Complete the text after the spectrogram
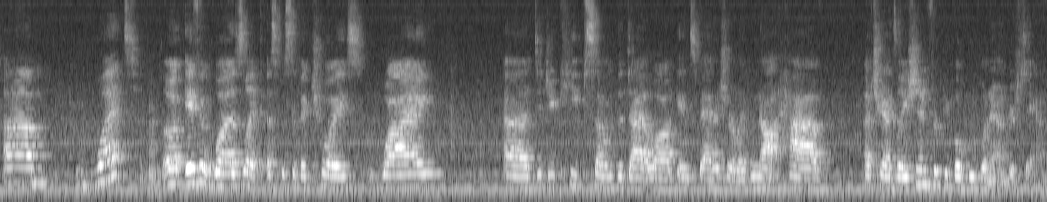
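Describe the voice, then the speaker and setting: A woman's voice: mid-range voice, unhurried. Hesitant woman asking from far, heavy echo. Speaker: audience questioner. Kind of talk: casual question from the floor. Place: indoor room, public post-show discussion. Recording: very echoey, noisy room, far from mic.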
